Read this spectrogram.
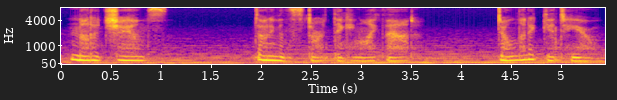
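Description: A woman playing a guarded, cynical female agent in an audiobook, with a cool, hard-edged and often hushed delivery. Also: medium pitch, fairly even intonation, measured pace, music in the background, close to an everyday voice. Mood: stern, self-chiding. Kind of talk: dramatised audiobook acting.

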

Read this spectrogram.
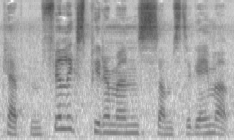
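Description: A woman's voice: mid-range voice, lively intonation, moderate pace, noisy background. A woman reading a scripted sports report as a reporter narrating a game recap.

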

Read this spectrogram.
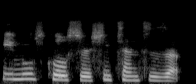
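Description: A woman's voice: mid-range voice, unhurried, a little mellow, no room sound. Woman reading stage directions, dull lo-fi sound. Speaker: table read narrator reading stage directions. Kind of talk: scripted narration read aloud. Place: online video call. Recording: dull lo-fi video call audio.

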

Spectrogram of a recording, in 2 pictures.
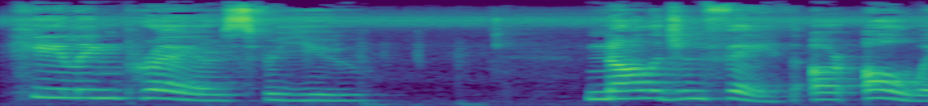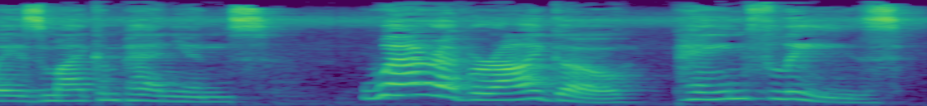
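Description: A woman voicing a kind, devout young female healer from a video game, gentle and sweet. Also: a little high, animated, slow pace, roomy sound, voice pushed up, poor audio. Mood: gentle, uplifting. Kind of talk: video game character lines.

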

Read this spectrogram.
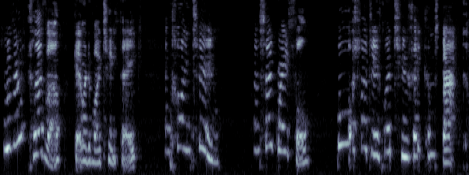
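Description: A woman's voice: very high voice, sing-song, a little fast, far from the mic, pitched above the performer's own voice, poor audio. A woman voicing a big, selfish male crocodile in a children's storybook read aloud. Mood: grateful.

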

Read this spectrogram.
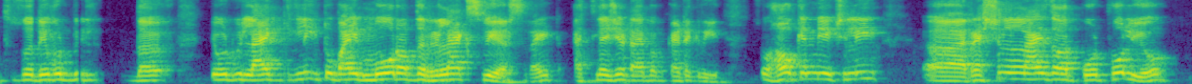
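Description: Indian guy, middle-aged, pretty high voice, talking business on a video call, repeats filler words a lot. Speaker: panelist, supply chain executive. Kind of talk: explanatory business panel talk. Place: indoor room on a video call.

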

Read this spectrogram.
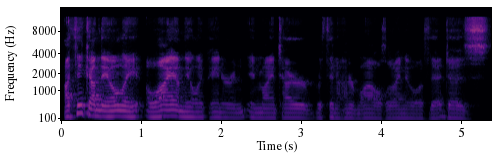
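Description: A man's voice: medium pitch, little pitch movement, fast talker. Rambling middle-aged man on a video call. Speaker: painting business owner. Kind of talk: casual chat on a group coaching call. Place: small room at home.

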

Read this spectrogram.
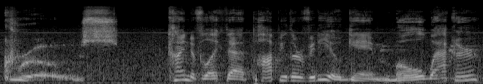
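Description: A man's voice: mid-range voice, big pitch swings, slow, noisy background. A man playing a bland, awkward late-night radio host in a video game, delivering talk show patter. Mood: salesy. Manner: bland, mild, self-doubting.

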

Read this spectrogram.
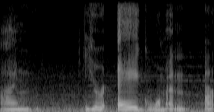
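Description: A woman acting as a caring mom in a comfort ASMR roleplay. Her voice is mellow and a little low, with a lot of creak. She is gentle and playful, speaking tenderly as if to her grown child. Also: steady tone, soft background music. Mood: wry, affectionate. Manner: gentle, halting, soothing, tender endearments. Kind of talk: intimate comfort ASMR roleplay, acted as one side of a conversation.

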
